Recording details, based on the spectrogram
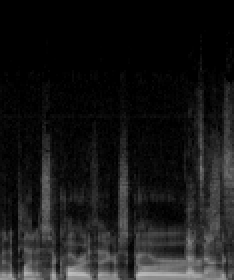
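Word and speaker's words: Sakaar: Sakar I think or scar that's correct. S A K A R I can't pronounce it.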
